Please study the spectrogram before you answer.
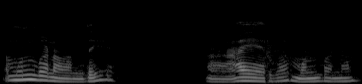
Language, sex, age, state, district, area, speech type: Tamil, female, 45-60, Tamil Nadu, Perambalur, rural, spontaneous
